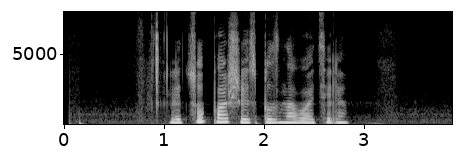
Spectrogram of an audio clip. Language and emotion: Russian, neutral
